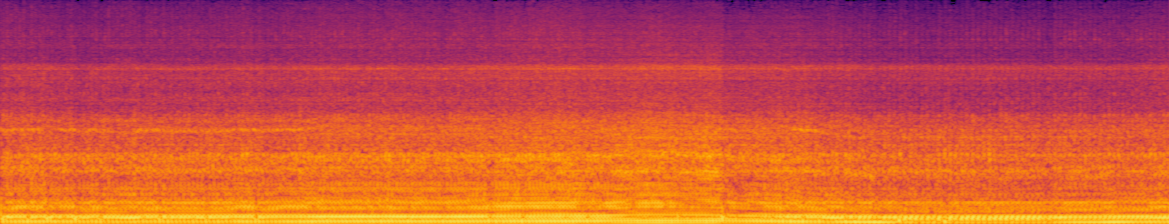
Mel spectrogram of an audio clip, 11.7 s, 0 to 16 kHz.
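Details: Kawasaki W175 single-cylinder motorcycle, bought June 2019, 17,192 km, after replacing a nearly 4-year-old battery with a new GS unit: steady, even, low thump with no misses or knocks. A healthy start and idle.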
